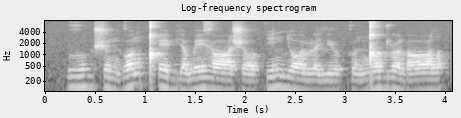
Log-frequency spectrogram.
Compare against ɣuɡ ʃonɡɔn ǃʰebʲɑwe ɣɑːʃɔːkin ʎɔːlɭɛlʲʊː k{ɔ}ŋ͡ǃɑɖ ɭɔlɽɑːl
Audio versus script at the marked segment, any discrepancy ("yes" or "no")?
yes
